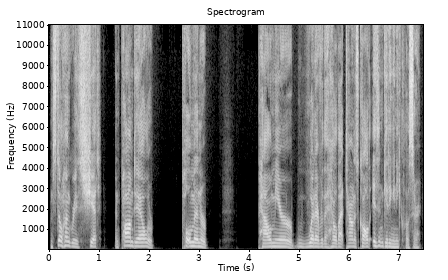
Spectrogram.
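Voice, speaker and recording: A man's voice: a little high, brisk, a bit bright, no echo, clean studio sound, voice pushed up, close to an everyday voice. A man voicing an exasperated, sarcastic, foul-mouthed woman adventurer with a grumbling manner in a fantasy audiobook. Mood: sarcastic, fed up. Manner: sardonic, grumbling.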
